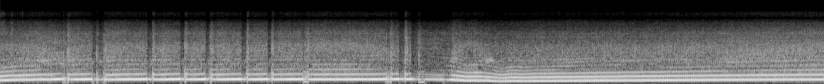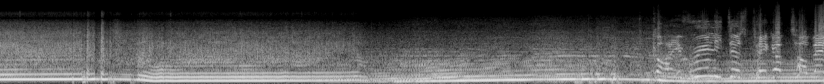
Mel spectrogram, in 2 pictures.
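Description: Cammed Citroen C2 rally tribute engine revving hard toward 7,000 RPM, loud and close with rising and falling pitch as the throttle opens and closes, sustained over several gear pulls.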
